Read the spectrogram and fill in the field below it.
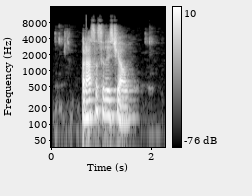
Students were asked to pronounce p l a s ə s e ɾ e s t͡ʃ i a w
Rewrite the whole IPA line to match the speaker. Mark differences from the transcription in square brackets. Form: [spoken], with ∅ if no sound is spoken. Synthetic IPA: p [ɾ] a s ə s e [l] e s t͡ʃ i a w

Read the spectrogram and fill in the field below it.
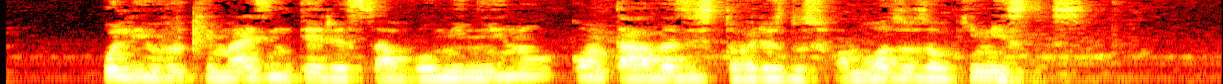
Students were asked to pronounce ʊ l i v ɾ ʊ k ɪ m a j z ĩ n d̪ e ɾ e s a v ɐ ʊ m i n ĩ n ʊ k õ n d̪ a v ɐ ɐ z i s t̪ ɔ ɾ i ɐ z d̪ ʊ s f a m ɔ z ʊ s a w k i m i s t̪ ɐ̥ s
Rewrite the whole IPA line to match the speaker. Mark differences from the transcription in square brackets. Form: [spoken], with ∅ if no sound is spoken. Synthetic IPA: ʊ l i v ɾ ʊ k ɪ m a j z ĩ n [t̪] e ɾ e s a v ɐ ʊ m i n ĩ n ʊ k õ n [t̪] a v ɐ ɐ z i s t̪ ɔ ɾ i ɐ z d̪ ʊ s f a m ɔ z ʊ [z] a w k i m i s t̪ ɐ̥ s

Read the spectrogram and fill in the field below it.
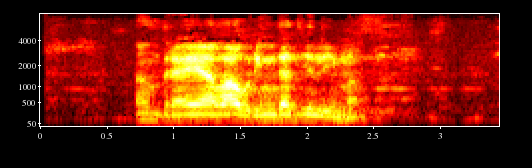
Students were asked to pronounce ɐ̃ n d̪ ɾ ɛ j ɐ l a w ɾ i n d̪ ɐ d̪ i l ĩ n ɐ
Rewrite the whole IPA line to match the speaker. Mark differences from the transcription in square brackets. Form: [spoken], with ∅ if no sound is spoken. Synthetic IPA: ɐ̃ n d̪ ɾ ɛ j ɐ l a w ɾ [ĩ] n d̪ ɐ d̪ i l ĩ [m] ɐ

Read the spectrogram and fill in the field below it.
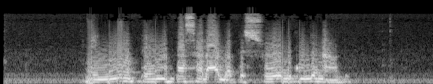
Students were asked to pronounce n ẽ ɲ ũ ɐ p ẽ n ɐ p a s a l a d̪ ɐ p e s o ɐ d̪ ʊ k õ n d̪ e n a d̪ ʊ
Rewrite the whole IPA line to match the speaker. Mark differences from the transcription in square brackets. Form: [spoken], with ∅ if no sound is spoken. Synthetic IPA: n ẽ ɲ ũ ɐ p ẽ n ɐ p a s a [ɾ] a d̪ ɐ p e s o ɐ d̪ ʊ k õ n d̪ e n a d̪ ʊ

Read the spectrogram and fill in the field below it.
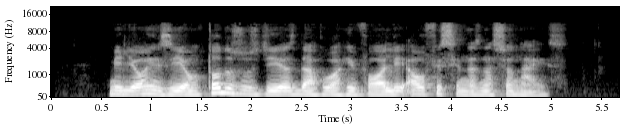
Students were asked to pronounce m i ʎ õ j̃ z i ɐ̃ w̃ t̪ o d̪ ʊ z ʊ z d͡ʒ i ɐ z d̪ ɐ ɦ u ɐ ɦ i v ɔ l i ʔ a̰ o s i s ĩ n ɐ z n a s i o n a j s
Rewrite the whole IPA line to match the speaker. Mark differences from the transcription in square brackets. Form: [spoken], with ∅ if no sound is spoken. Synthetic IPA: m i ʎ õ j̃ z i ɐ̃ w̃ t̪ o d̪ ʊ z ʊ z d͡ʒ i ɐ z d̪ ɐ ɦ u ɐ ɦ i v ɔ l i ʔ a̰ o [f] i s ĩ n ɐ z n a s i o n a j s

